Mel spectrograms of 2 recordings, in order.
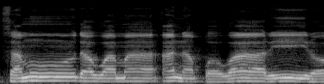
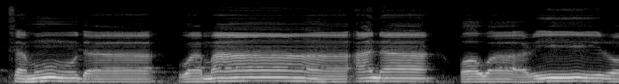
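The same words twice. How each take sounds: First: The phrases run together without stops between them. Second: Each phrase ends with a stop and lengthened vowel. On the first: The verses are recited as one connected unit. "তিনটা আয়াত আমি মিল করে পড়ছি" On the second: Each verse is recited separately. "এরকম ভাবে থামবেন।"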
